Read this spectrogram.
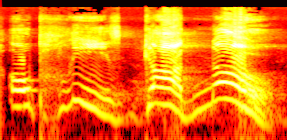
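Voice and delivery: loud, high exasperated plea; mock horror. Speaker reacting to students choosing Shakespeare, loud mock horror. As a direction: cry out in exaggerated dread.

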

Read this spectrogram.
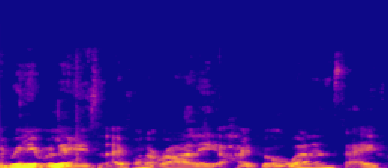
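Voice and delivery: usual speaking voice

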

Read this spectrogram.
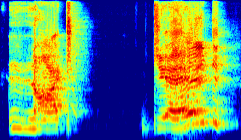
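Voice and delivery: high, loud, strangled disbelief; choked. A narrator's reading. Distraught caretaker hearing his cat is alive, choked. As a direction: choke the words out one at a time. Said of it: "choked Filch".

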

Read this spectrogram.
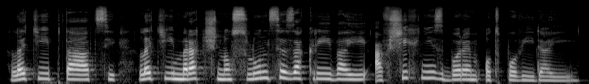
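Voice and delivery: ordinary delivery, nothing marked

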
